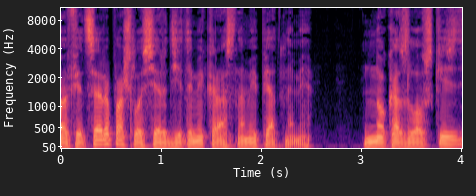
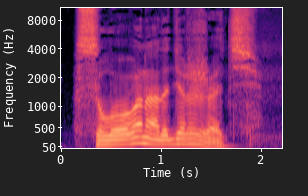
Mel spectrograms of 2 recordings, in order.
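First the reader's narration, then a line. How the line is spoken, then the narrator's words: Resigned sigh. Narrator (Russian): обреченно вздохнул князь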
